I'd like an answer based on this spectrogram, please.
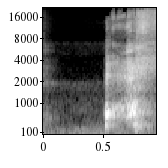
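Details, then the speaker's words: Single sharp sneeze after a brief quiet in-breath, part of a long, intense sneezing fit in an office, attributed to windblown pollen. "Just like, oh my God, that was such an intense fit."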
